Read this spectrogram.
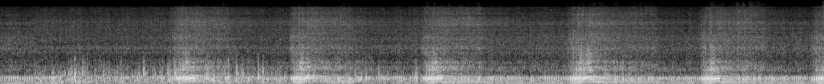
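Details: Honda CBX400F with pre-regulation (規制前) RPM exhaust, at low rpm: loud rumbling four with uneven surges about once a second and a faint clatter underneath; abnormal engine noise, cause unknown.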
